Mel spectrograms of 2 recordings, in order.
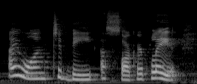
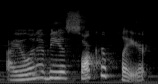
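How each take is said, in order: First: Want and to are said as separate words. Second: Want to is contracted into one word, wanna.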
